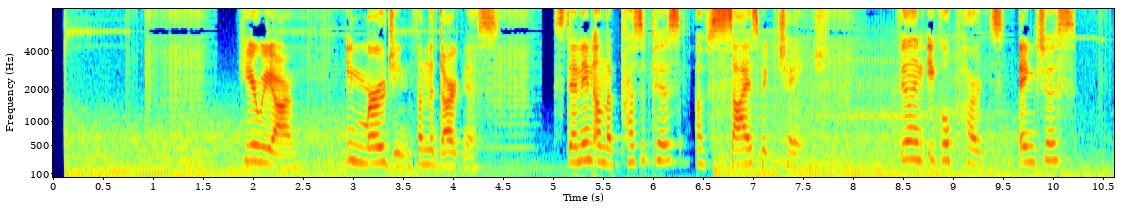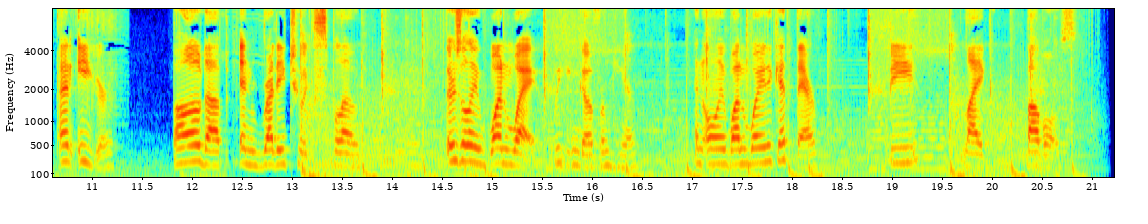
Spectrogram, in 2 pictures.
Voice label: confident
